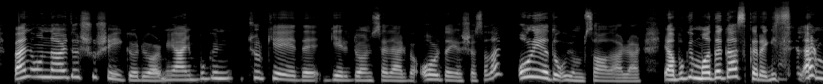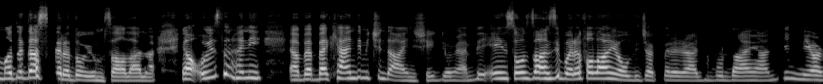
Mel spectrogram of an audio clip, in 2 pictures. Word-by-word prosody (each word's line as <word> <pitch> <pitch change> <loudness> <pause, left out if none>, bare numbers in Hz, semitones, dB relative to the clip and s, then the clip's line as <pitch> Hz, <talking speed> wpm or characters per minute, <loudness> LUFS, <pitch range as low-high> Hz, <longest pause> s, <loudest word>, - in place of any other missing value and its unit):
ben - - +8
onlarda 340 -1 0
şu 340 - -8
şeyi 255 -9 -7
görüyorum. 190 -2 -4
Yani 210 0 -1
bugün 275 +1 -5
Türkiye'ye 260 -9 -3
de 185 -1 -2
geri 195 0 -5
dönseler 180 -2 -5
ve - - -8
orada 225 -3 -2
yaşasalar 175 - -6 0.2
oraya 310 -4 +4
da - - +2
uyum 190 -4 -6
sağlarlar. 155 -3 -6 0.2
Ya 220 +1 +5
bugün 295 +3 +1
Madagaskar'a 280 - +5
gitseler 235 +3 +2
Madagaskar'a 275 -4 +4
da 220 - -1
uyum 190 -3 -4
sağlarlar. 180 -1 -3
Ya 250 -1 +8
o 265 - 0
yüzden, 385 +5 0
hani, 295 0 0 0.3
ya 210 +1 0
be 240 - +5
ben 250 +2 +5
kendim 285 +3 +1
için 285 -2 -7
de - - -2
aynı 180 -2 -5
şeyi 185 +3 -12
diyorum 185 -1 -8
yani. 195 - -10
Bir 235 -1 -5
en 275 +1 0
son 275 +1 +2
Zanzibar'a 270 -2 +3
falan 275 -1 +5
yollayacaklar 200 -3 -4
herhâlde 185 0 -5
buradan 190 -1 -5
yani. 190 +2 -9
Bilmiyorum. 260 -5 -7
225 Hz, 180 wpm, -21 LUFS, 190-275 Hz, 0.3 s, ben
